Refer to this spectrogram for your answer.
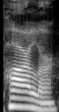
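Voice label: "parlor", British English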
